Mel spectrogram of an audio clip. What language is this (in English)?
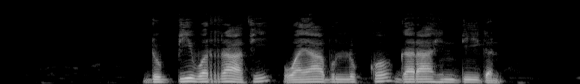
Oromo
